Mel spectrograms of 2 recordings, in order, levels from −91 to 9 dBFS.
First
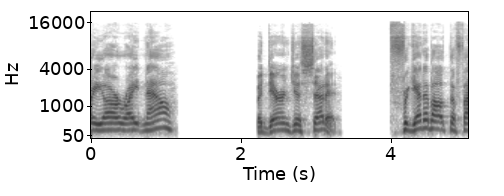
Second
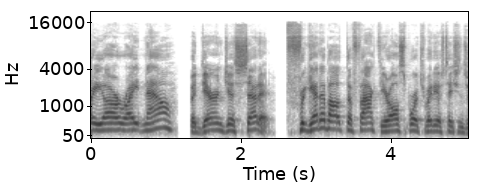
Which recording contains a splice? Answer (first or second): second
